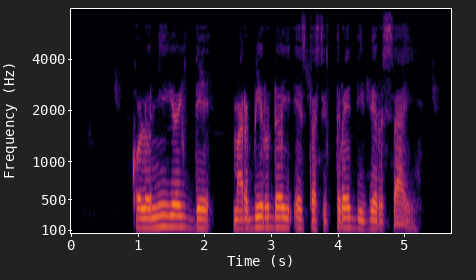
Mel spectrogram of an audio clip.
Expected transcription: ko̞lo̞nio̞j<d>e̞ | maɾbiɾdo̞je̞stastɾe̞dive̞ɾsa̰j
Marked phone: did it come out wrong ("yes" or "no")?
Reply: no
